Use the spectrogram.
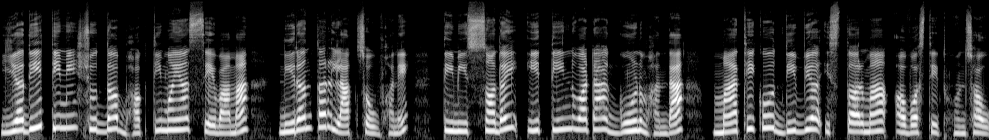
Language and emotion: Nepali, neutral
